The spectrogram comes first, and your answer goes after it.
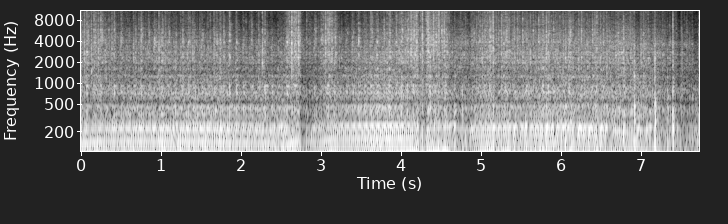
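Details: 1973 GMC 432 cu in V6, first run after about 5 years sitting: deep steady idle with light rev blips that rise and settle cleanly, no knocks or misses; judged a nice engine; normal idle with light revving.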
